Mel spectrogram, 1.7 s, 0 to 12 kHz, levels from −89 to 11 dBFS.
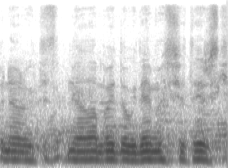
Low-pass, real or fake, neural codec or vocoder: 10.8 kHz; real; none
